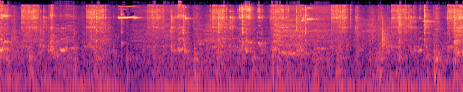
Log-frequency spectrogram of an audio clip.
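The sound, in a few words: unscrewing spark plug on Honda Accord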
